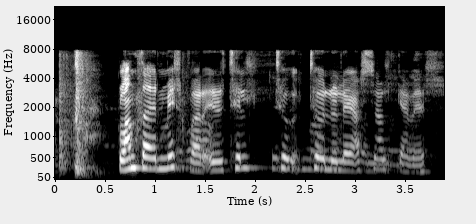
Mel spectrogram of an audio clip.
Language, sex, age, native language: Icelandic, female, 18-19, Icelandic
